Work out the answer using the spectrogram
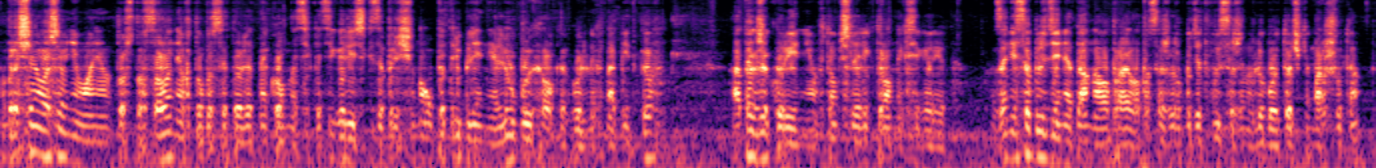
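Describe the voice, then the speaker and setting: Man on the bus PA, low voice, formal official announcement, noisy bus cabin. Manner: measured, official, reciting rules. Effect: over the bus PA loudspeaker. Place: inside a moving bus.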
